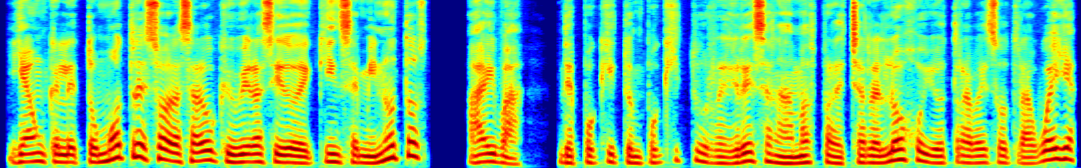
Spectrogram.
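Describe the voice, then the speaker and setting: A man's voice: medium pitch, expressive, fast, few pauses, darkish tone, no room sound, clean studio sound. A man narrating a horror story in a chatty way, speaking straight to the listener. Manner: chatty, addresses the listener directly.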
